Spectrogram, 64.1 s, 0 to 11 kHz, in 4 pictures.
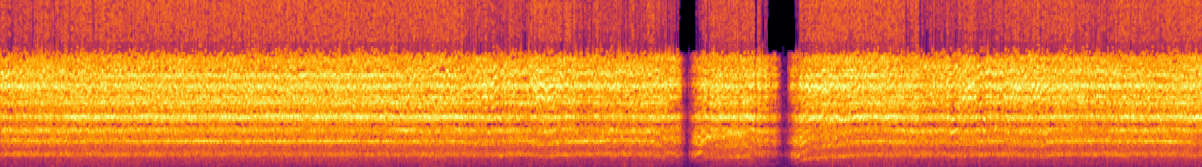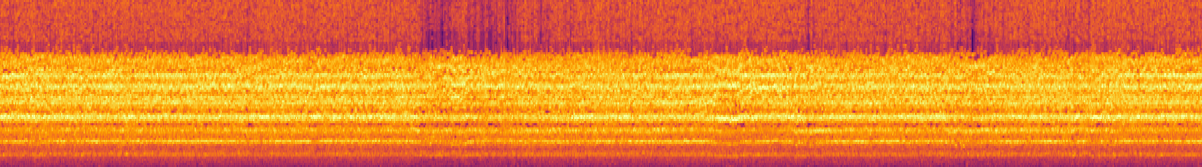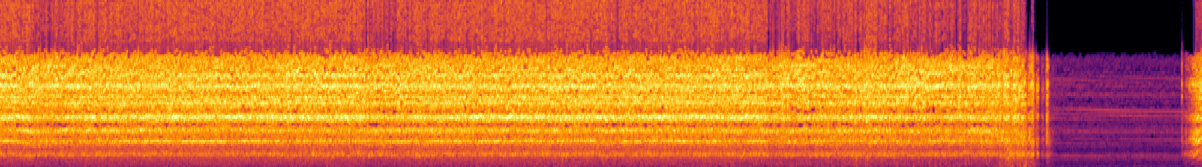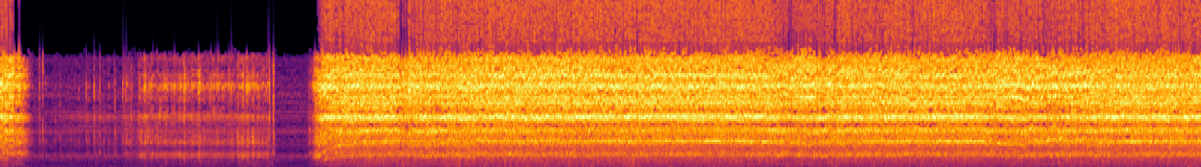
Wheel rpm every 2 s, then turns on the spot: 230, 240, 230, 220, 160, 140, 220, 230, 230, 240, 230, 230, 230, 230, 230, 230, 230, 230, 230, 230, 230, 230, 190, 20, 20, 20, 150, 230, 230, 230, 230, 230.
48-52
